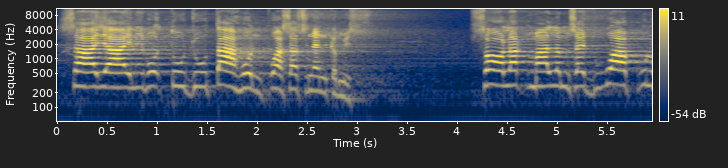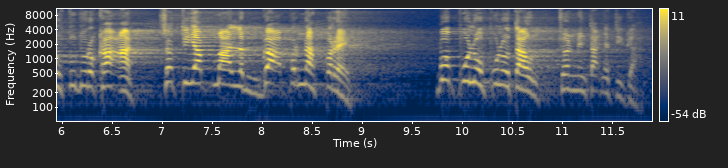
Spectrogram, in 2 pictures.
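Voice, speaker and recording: A male preacher with a Lampung Indonesian accent gives a humorous sermon. He swings between loud outbursts and low asides and acts out the voices he quotes. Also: normal speed. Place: community gathering hall. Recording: echoey hall with long reverb.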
